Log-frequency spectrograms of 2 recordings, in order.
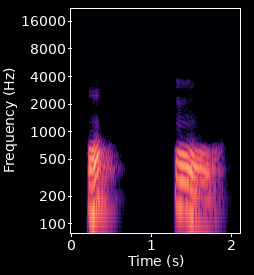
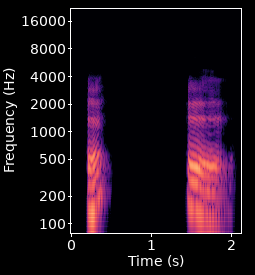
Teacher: the O sound requires tighter lips than the Ö sound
